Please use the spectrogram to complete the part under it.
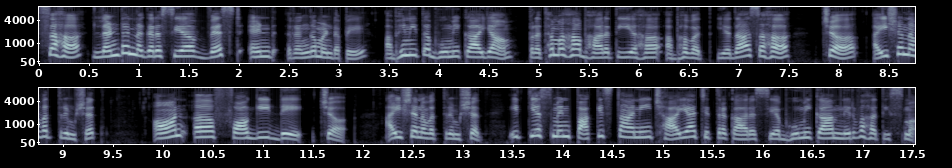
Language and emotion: Sanskrit, neutral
